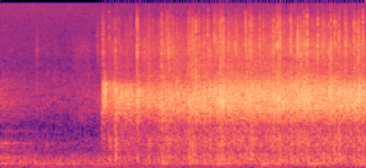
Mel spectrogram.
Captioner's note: applause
